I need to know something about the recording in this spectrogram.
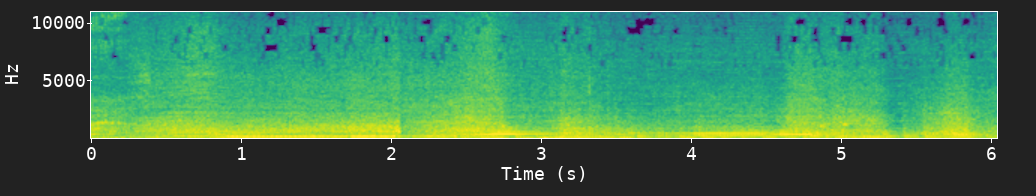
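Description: Car engine accelerating hard through the gears: its pitch climbs steadily, drops back at each gearshift, and climbs again several times, over a rushing noise.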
